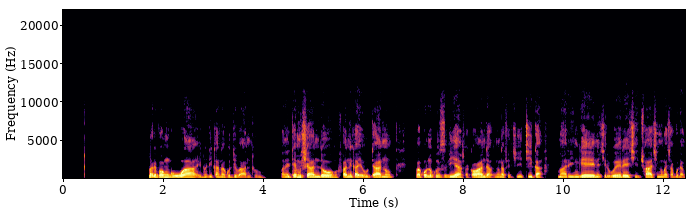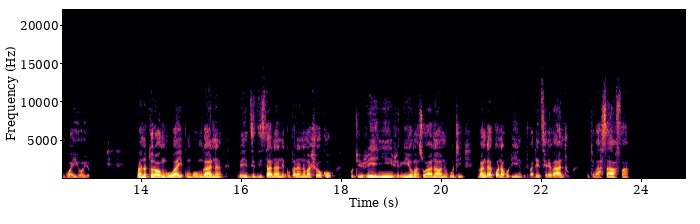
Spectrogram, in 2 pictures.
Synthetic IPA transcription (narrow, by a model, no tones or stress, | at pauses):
paɾipo̞ŋɡuwaino̞ɗikanakut̬iʋantʰu | ʋano̞itemuʃando̞fanikaje̞utano̞ | ʋako̞nokuzwijaʐakawandaʐino̞ŋɡeʐit͡ʃiːtika | maɾiŋɡe̞ne̞t͡ʃirwe̞ɾe̞t͡ʃit͡ʂat͡ʃino̞ŋɡet͡ʃaɓuɗaŋɡuʋaijo̞ːjo̞ | ʋano̞to̞ɾaoŋɡuʋaje̞kumbo̞uŋɡana | ʋe̞id͡zid͡zisanane̞kupananamaʃo̞ko̞ | kutiʐiɲiʐiɾikijo̞mazuwanaonokut̬iʋaŋɡako̞nakuɗinikutiʋaɗe̞t͡se̞ɾe̞ʋantʰu | kutiʋasaːfa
